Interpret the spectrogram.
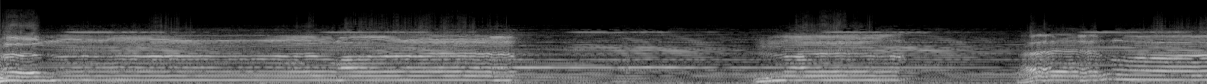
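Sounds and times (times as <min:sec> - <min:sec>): man singing long held note: 0:00.0 - 0:12.0
tanpura drone: 0:00.0 - 0:12.0.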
